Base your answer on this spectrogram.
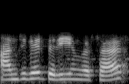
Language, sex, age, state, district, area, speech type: Tamil, female, 30-45, Tamil Nadu, Pudukkottai, rural, conversation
